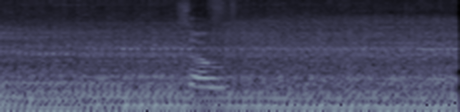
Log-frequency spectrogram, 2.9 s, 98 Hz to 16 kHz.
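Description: A Kawasaki Versys-X 300 motorcycle engine idles steadily with a continuous, close mechanical hum and a short whirring flourish near the middle, while someone speaks briefly over it.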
